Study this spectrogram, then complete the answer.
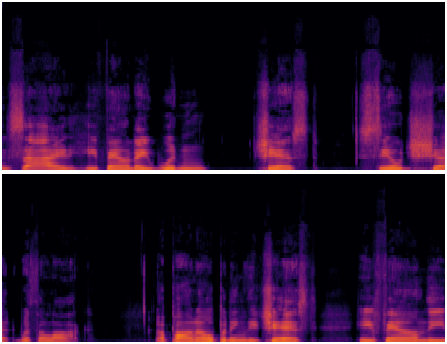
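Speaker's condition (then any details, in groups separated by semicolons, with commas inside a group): No condition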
